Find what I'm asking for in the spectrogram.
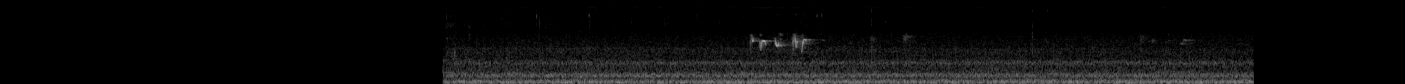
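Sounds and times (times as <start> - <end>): outdoor ambience hiss: 4.4 - 12.6
faint bird call: 7.4 - 9.3, 11.3 - 12.1
bird sharp high chirps: 7.5 - 8.3, 11.4 - 12.0.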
